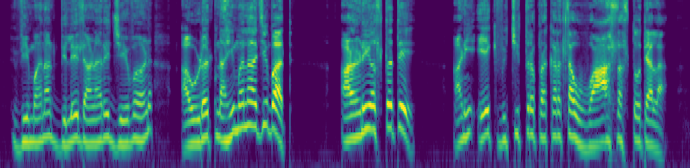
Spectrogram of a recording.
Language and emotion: Marathi, disgusted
